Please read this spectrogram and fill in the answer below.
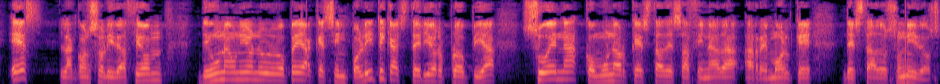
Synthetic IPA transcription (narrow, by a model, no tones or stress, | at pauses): e̞s | lako̞nso̞lið̞aθjo̞nd̪e̞unaunjõ̞ne̞wɾo̞pe̞ake̞simpo̞lit̪ikaest̪e̞ɾjo̞ɾpɾo̞pjaswe̞nako̞mounaoɾke̞st̪að̞e̞safinað̞aʔare̞mo̞lke̞ðe̞ːst̪að̞o̞sunið̞o̞s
